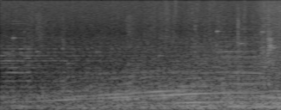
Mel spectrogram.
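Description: A Honda Pilot SUV engine revving as it accelerates, with a loud steady drone that rises gradually in pitch over a few seconds.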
